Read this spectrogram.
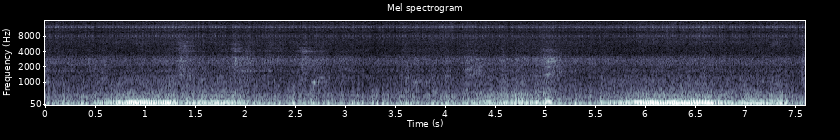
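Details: Sleeping pet's quiet snoring: low, soft rumbling snores rising and fading with each slow breath, two breaths in about seven seconds.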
